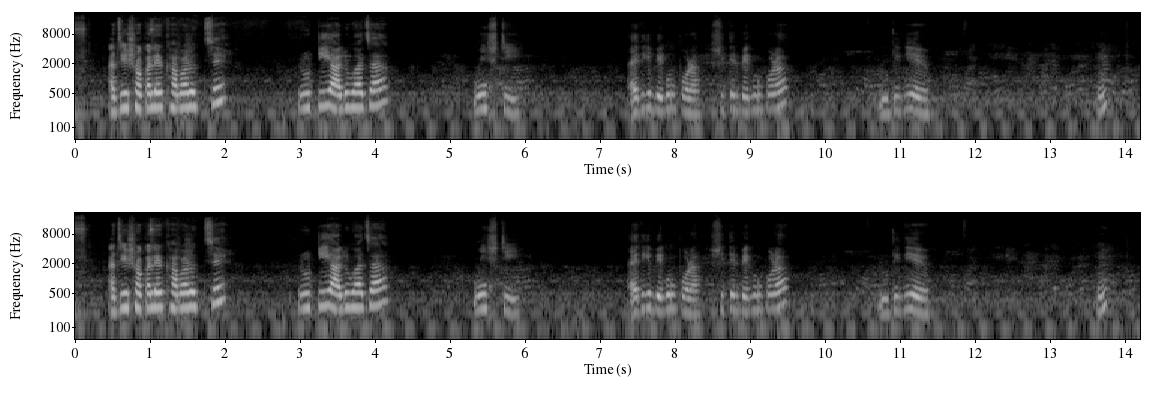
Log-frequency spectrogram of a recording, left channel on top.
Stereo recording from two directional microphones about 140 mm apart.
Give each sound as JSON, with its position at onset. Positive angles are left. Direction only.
{"t": 0.4, "sound": "a woman's voice", "side_deg": 0}
{"t": 5.3, "sound": "a woman's voice", "side_deg": 0}
{"t": 7.3, "sound": "a woman's voice", "side_deg": -15}
{"t": 10.8, "sound": "a woman's voice", "side_deg": -20}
